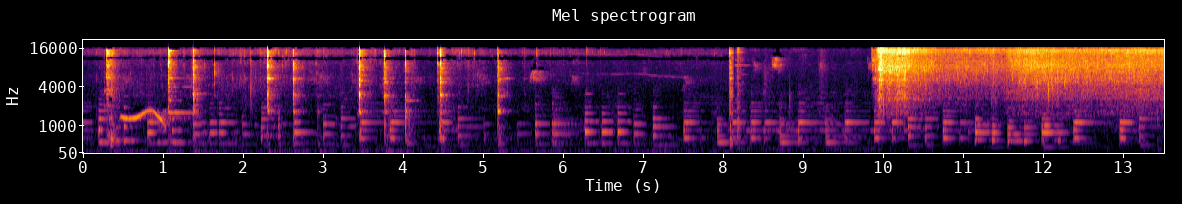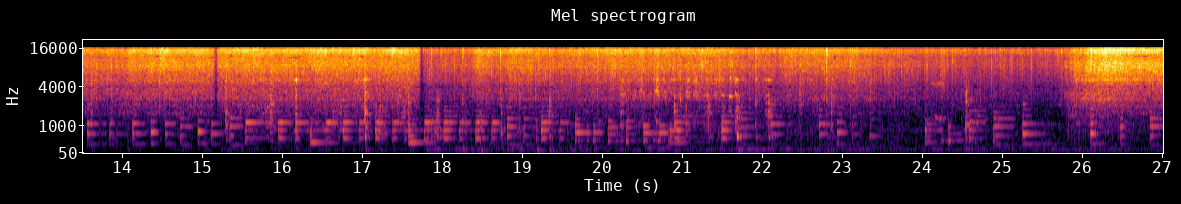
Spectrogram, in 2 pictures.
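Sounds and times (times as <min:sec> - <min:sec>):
background music: 0:00.0 - 0:27.0
paste sizzling in oil: 0:09.9 - 0:27.0
spatula scraping pan: 0:15.2 - 0:23.2.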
